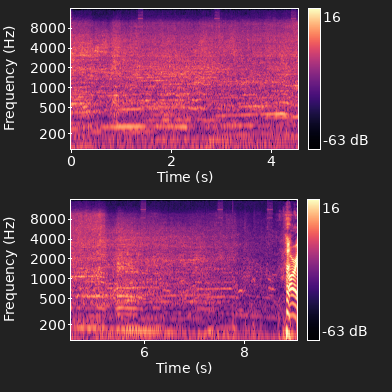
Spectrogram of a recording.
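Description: Race car engines roar and drone as cars circle a track.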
